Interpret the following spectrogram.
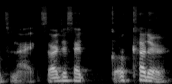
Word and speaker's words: Qatar: I never heard of Qatar till tonight, so I just had Qatar. It's Qatar, not Qatar. Well, they're both pronunciations. We say Qatar here. They say Qatar there, but that's where the Olympics was just there, right?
